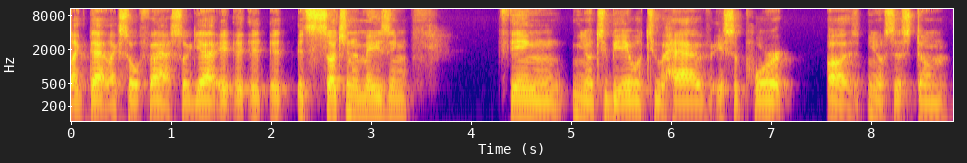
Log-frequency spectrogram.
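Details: Stuttering in a male person who stutters who attends stuttering support group meetings.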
